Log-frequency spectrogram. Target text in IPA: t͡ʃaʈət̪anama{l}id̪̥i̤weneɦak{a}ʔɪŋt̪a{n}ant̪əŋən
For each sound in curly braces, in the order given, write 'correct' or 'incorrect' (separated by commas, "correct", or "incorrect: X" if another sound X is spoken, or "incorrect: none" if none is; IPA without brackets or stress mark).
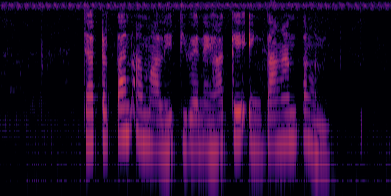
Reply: correct, incorrect: e, incorrect: ŋ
